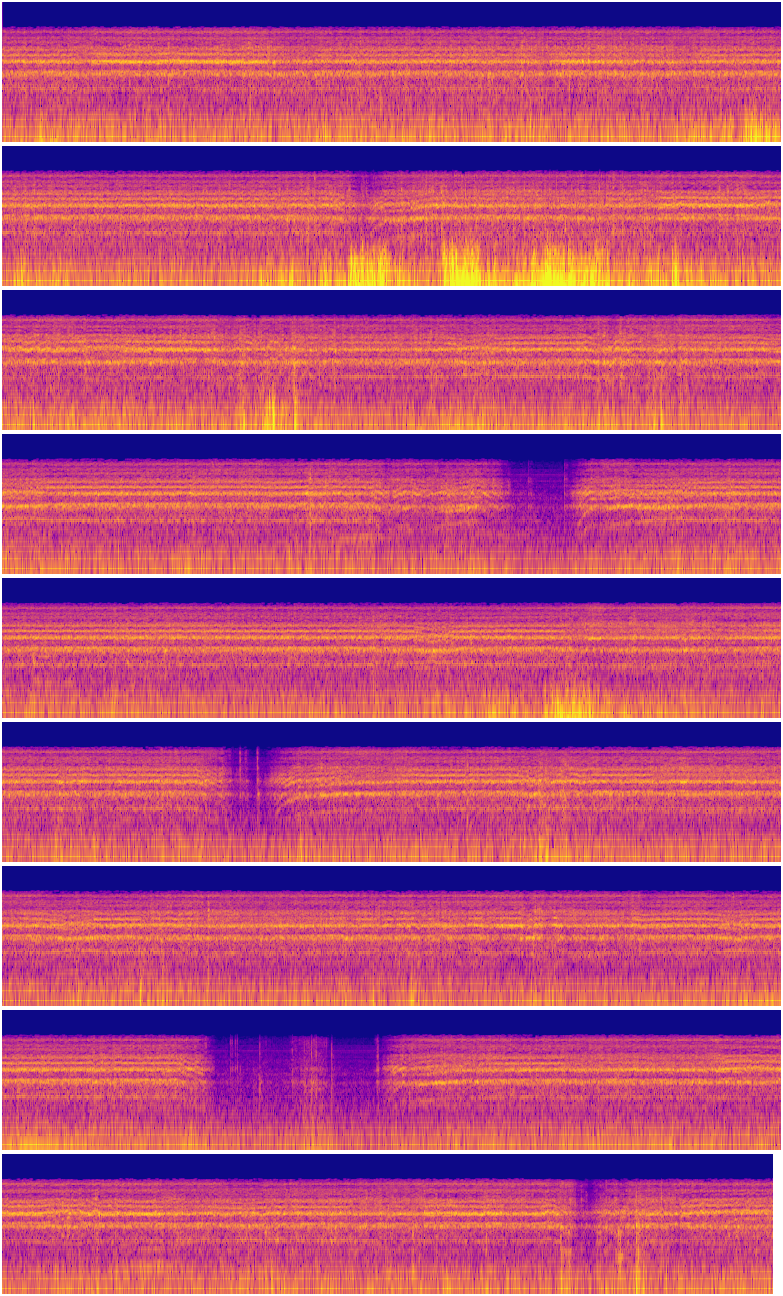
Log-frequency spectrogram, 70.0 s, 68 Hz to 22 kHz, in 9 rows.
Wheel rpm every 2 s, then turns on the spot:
160, 160, 160, 160, 160, 140, 160, 160, 160, 160, 160, 160, 160, 140, 70, 160, 160, 160, 160, 160, 110, 150, 160, 160, 160, 160, 160, 160, 30, 110, 160, 160, 160, 150, 130.
56-58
